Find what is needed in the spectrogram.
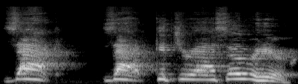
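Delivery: high, retold sideline yell; Coach Baker yelling. Coach calling the son into the game, imitated yell. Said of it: "you hear Coach Baker yelling".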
